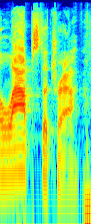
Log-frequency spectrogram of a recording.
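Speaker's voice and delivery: Bostonian accent. Redoing a line from the game in a home-area accent: boston accent. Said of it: "gotta say it like my home area".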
